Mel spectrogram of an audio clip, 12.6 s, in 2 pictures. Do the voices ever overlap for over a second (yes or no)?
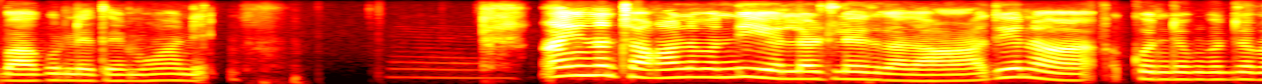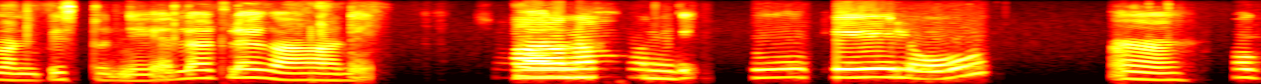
no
